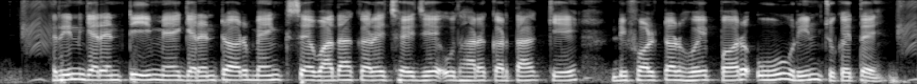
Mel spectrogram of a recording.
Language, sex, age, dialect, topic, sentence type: Maithili, male, 18-24, Eastern / Thethi, banking, statement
